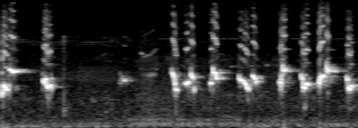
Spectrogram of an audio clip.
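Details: Sooty-headed bulbul song to encourage singing: a few spaced whistled chirps, then a quick run of liquid notes about three per second, over faint low background hum.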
